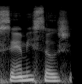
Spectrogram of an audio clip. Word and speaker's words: Sammy Sosa: Well, he did a commercial with Sammy Sosa.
